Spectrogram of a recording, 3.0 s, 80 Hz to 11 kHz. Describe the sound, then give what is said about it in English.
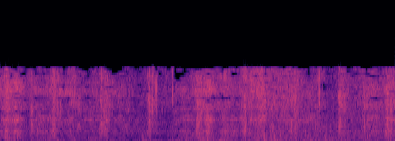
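A runner's footsteps as they jog back to the start after a 200 m sprint: a steady rhythm of soft, even thuds over a continuous low rumble. “Okay, I'm around 100 metres, I'm going to jog now.”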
